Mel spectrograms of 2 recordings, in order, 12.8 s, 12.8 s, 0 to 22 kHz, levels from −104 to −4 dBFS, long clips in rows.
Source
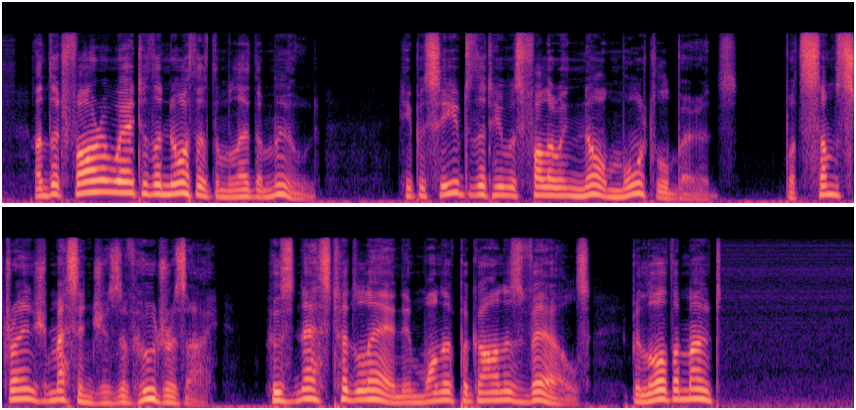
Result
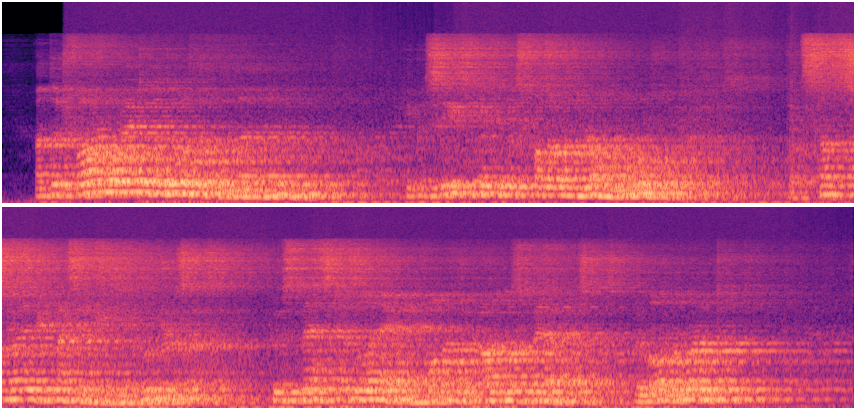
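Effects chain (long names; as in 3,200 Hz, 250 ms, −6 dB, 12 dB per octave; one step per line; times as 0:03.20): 0:05.01–0:05.96: one scale factor per block 3 bits
brickwall limiter −18.5 dBFS, peak gain reduction 7.5 dB
feedback echo with a high-pass in the loop 1,006 ms, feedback 66%, high-pass 450 Hz, level −17 dB
dense smooth reverb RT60 1.9 s, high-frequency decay 0.95×, DRR −8 dB
feedback echo at a low word length 205 ms, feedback 35%, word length 7 bits, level −4 dB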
